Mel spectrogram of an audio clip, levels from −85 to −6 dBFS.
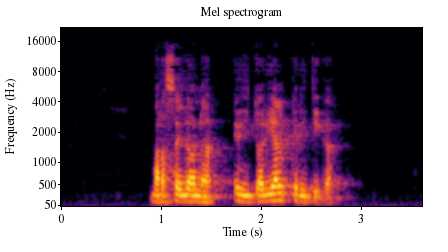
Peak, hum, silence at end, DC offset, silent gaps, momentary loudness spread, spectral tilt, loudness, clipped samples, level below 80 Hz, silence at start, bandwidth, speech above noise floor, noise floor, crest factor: -2 dBFS; none; 0.8 s; under 0.1%; none; 8 LU; -5.5 dB/octave; -18 LUFS; under 0.1%; -56 dBFS; 0.9 s; 15 kHz; 50 dB; -67 dBFS; 18 dB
